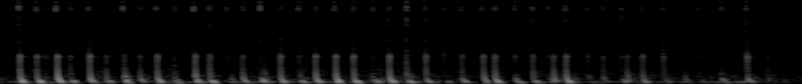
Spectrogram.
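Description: Fast fingertip tapping on a small plastic cup held close to the microphone, a rapid run of light clicks, about ten a second.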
